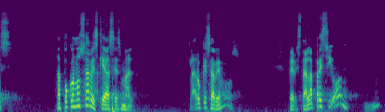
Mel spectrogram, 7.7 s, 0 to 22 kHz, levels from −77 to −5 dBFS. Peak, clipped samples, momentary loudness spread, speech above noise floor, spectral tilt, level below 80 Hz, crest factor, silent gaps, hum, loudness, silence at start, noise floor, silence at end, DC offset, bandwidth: -2 dBFS; under 0.1%; 22 LU; 48 dB; -5 dB/octave; -44 dBFS; 20 dB; none; none; -20 LUFS; 0 s; -68 dBFS; 0.15 s; under 0.1%; 14.5 kHz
